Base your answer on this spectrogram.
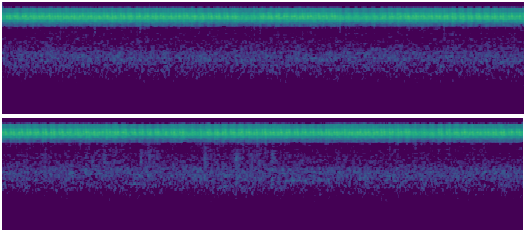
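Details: Crickets, males stridulating by rubbing one wing along the toothed vein of the other, keep up a dense, continuous high-pitched trill that barely varies, with faint broadband hiss beneath and no other animals or voices.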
